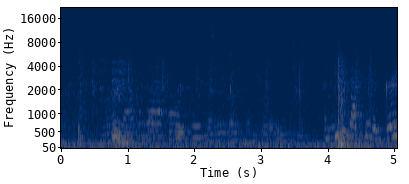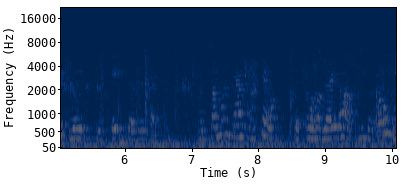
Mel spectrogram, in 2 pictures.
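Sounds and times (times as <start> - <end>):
faint indistinct voices: 0.4 - 10.0.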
